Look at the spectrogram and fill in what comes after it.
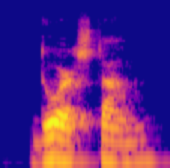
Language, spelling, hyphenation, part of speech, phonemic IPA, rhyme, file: Dutch, doorstaan, door‧staan, verb, /doːrˈstaːn/, -aːn, Nl-doorstaan.ogg
- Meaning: 1. to endure, to weather, to withstand 2. past participle of doorstaan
